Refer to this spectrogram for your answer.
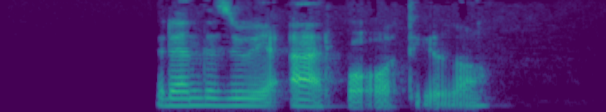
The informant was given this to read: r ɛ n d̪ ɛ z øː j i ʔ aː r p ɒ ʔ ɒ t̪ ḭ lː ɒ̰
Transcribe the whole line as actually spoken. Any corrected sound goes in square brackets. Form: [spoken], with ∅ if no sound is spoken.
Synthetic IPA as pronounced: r ɛ n d̪ ɛ z øː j [ɛ] ʔ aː r p ɒ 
